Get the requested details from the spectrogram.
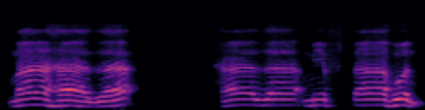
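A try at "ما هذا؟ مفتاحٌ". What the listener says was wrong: Iya, betul ya.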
